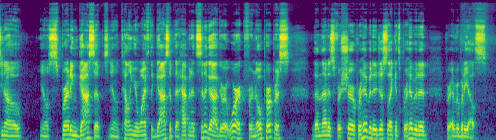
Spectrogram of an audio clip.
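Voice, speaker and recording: A man's voice: on the low side, fairly bright tone. A man giving an informal religious lesson as a teacher, reading aloud and explaining each point step by step.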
